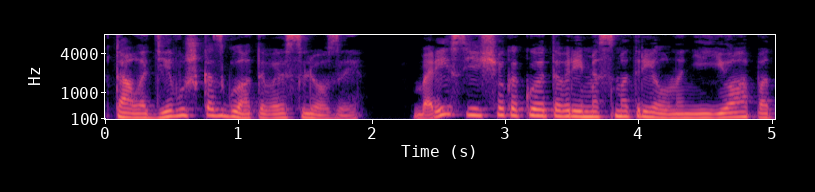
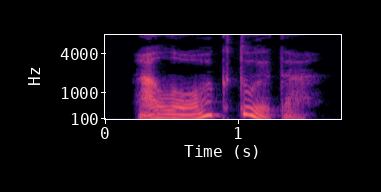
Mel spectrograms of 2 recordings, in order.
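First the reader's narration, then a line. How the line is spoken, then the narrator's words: Hoarse purring voice. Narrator (Russian): Такой знакомый и почти забытый хриплый мурлыкающий голос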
